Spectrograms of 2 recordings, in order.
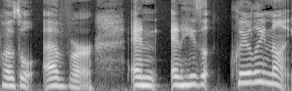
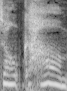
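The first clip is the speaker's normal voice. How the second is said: voiced stage whisper. Retelling a book scene in a packed elevator: imitating a half-whisper. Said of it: "and he whispers it".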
